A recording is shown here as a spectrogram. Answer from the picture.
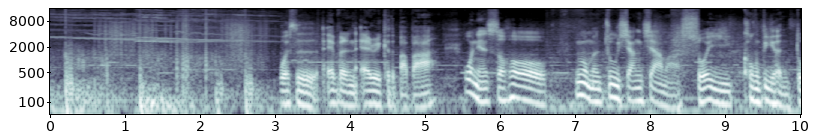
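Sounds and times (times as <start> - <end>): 
firecrackers exploding: 0.0 - 3.6
speech: 3.1 - 10.0.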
